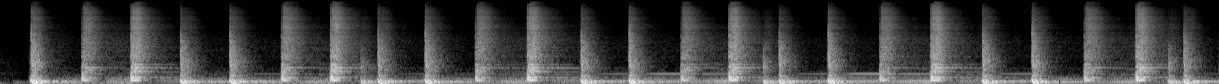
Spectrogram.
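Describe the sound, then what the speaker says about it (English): A steady drum groove, with crisp hi-hat and snare hits and punchy bass drum notes, including an extra kick just after the fourth beat, played loud and alone. "This time it'll be on the bass drum just after beat 4."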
